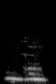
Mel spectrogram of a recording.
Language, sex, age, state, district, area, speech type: Hindi, female, 30-45, Uttar Pradesh, Sitapur, rural, conversation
